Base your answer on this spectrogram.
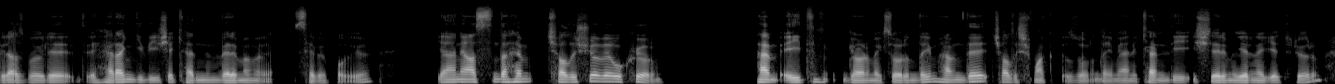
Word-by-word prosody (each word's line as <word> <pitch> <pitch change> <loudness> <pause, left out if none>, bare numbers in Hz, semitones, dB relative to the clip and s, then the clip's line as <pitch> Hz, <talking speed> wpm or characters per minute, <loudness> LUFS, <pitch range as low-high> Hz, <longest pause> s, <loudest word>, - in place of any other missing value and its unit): biraz 100 -1 +1
böyle 100 0 +1 0.3
herhangi 110 +1 +2
bir 105 - -3
işe 100 +1 -2
kendimi 100 0 -3
veremememe 90 -2 +1 0.2
sebep 85 0 -4
oluyor. 115 +4 -5 0.7
Yani, 110 +2 +2
aslında 115 +1 +3
hem 130 +1 +1 0.2
çalışıyor 115 +5 +2
ve 135 - +4
okuyorum. 125 -1 +1 0.9
Hem 110 -2 +7
eğitim 105 +3 +1 0.2
görmek 90 -3 +1
zorundayım 95 +7 0
hem 105 -3 -1
de 135 +2 +4
çalışmak 105 -2 -3
zorundayım. 85 -2 -6
Yani, 85 0 -5
kendi 90 -1 -1
işlerimi 95 +1 0
yerine 95 0 +3
getiriyorum 100 - -3
100 Hz, 125 wpm, -26 LUFS, 95-110 Hz, 0.9 s, Hem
